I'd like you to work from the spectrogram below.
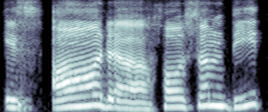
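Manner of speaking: ordinary talk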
